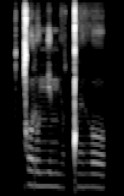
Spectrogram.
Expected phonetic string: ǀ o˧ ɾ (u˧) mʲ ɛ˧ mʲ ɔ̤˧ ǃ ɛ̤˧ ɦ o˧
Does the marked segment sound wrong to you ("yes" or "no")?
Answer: no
